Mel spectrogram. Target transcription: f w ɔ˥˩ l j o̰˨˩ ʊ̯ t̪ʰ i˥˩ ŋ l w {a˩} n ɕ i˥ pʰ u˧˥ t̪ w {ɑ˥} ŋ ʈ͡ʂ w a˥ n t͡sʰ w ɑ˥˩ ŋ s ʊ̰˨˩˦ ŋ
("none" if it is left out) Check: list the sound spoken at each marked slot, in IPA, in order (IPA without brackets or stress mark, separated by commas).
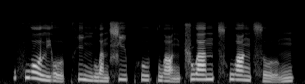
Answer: a˩, ɑ̰˨˩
